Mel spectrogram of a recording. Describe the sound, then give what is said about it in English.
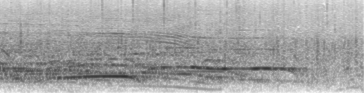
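Sustained audience applause for the band at the Alberta Rose Theater in Portland, Oregon, during LiveWire, a dense steady patter of clapping at moderate loudness, with a few faint tonal glides and hints of voices mixed into the crowd noise. “Let's hear it for this band.”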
